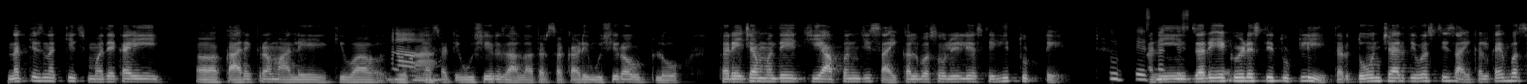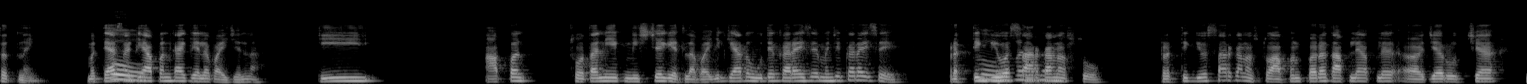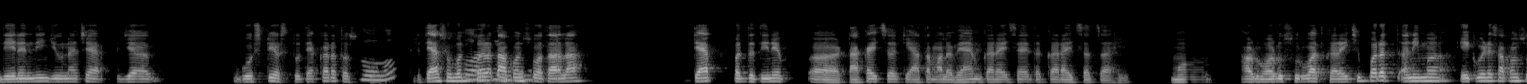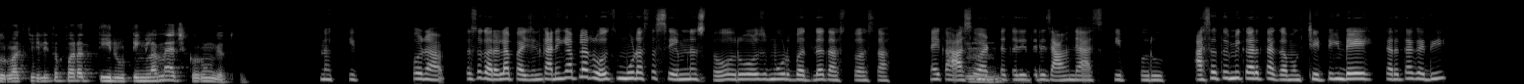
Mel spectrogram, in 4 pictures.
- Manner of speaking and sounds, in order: "करत" said as "कडत"; in English: "रुटीनला"; in English: "स्किप"
- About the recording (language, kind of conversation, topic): Marathi, podcast, व्यायामासाठी तुम्ही प्रेरणा कशी मिळवता?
